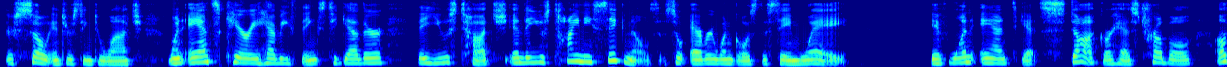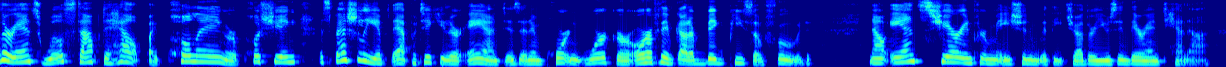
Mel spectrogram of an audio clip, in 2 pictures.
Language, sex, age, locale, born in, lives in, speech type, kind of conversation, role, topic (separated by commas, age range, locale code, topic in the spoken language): English, female, 65-69, en-US, United States, United States, read, expert-assistant, expert, How do ants find their way back to their nest?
